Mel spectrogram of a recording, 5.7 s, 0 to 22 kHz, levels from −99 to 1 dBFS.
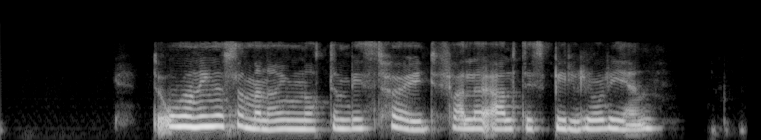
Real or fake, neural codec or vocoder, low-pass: fake; codec, 16 kHz, 2 kbps, FunCodec, trained on Chinese and English, 25 frames a second; 7.2 kHz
